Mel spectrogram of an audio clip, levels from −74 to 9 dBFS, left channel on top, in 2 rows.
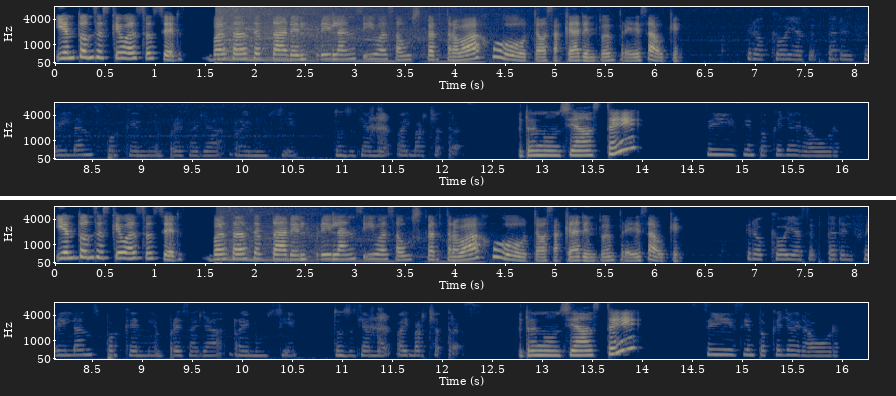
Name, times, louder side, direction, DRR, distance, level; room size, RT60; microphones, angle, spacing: voice 1, 0.0-6.2 11.3-11.4 12.8-14.0, left 1 dB, 10° left, 0.4 m, -24 dB
Car, 1.6-5.7 6.7-6.8 7.3-10.6, left 8 dB, 65° left, 0.6 m, -38 dB
voice 2, 6.9-10.6 10.9-12.4 14.5-16.0, right 4 dB, 55° right, 0.7 m, -41 dB
3.3 x 3.2 x 3.1 m
head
